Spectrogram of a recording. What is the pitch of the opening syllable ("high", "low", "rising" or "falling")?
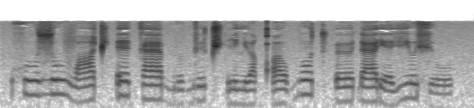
high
